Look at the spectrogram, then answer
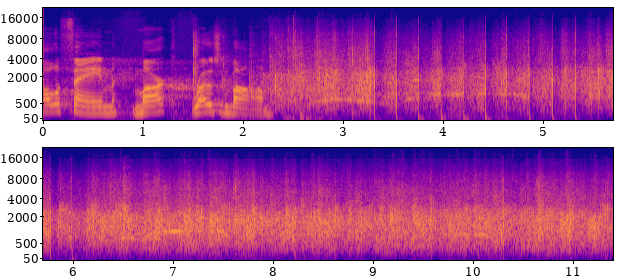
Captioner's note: applause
